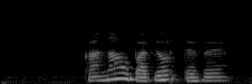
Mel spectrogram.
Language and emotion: Russian, sad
